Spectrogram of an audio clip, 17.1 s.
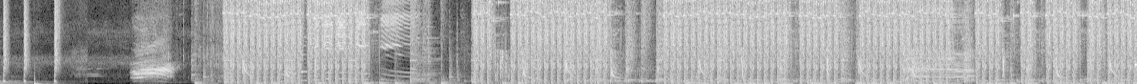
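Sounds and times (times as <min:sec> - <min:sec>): automatic gunfire: 0:03.3 - 0:05.6, 0:07.1 - 0:17.0.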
